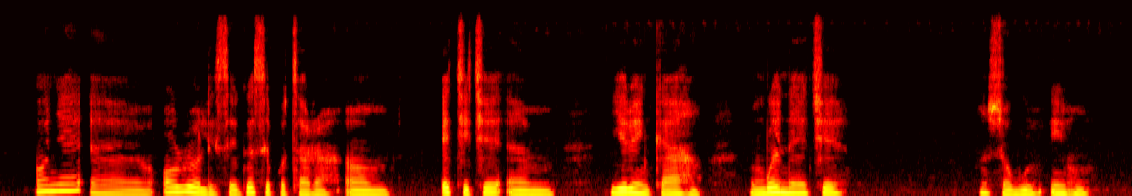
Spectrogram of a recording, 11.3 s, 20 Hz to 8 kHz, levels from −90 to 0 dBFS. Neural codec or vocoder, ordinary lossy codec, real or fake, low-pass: none; none; real; 7.2 kHz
